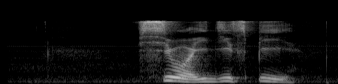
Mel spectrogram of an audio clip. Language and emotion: Russian, angry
